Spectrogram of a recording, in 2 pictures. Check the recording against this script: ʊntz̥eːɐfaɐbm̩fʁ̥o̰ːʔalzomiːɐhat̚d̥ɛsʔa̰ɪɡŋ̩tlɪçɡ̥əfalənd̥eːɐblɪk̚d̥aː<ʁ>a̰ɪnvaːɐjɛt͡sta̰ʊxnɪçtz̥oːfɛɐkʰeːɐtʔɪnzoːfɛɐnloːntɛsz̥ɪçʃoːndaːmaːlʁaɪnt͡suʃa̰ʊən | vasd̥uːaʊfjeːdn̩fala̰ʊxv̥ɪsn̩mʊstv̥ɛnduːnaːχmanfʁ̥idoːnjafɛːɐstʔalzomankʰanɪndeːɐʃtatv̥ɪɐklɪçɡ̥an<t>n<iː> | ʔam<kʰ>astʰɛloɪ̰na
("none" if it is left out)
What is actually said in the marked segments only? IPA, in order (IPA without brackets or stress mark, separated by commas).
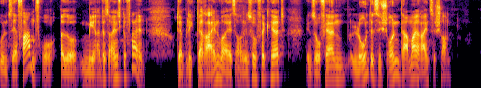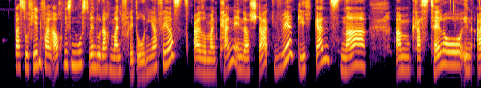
ʁ, t͡s, aː, kʰ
